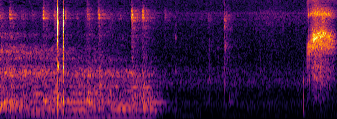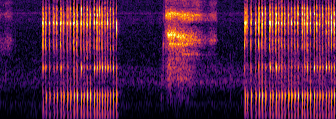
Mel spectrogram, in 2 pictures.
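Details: Music fades, then hissing breaths alternate with rough, rattling snores over quiet pauses; snoring during sleep.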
